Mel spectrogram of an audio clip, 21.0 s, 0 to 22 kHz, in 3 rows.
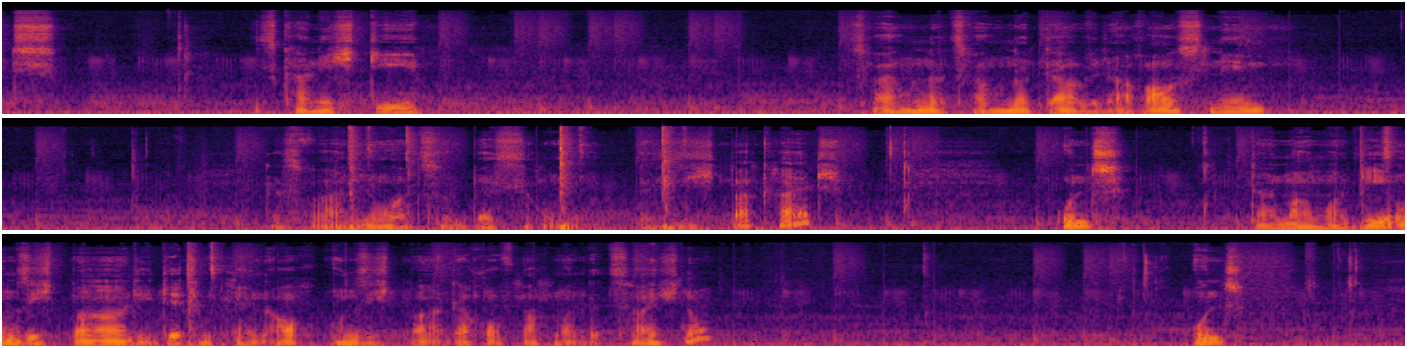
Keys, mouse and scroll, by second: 2.6 click, 4.9 click, 6.6 click, 8.1 click, 9.0 KP_0, 9.3 Tab, 10.1 KP_0, 10.6 KP_Enter, 13.7 click, 14.1 space, 14.7 click, 15.2 space, 16.1 click, 17.7 click, 19.0-20.6 shift+drag.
